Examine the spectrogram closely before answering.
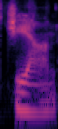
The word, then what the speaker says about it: Gian: And as most people know me as Gian, because it's phonetically distinct from John.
